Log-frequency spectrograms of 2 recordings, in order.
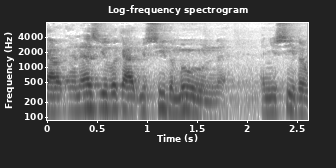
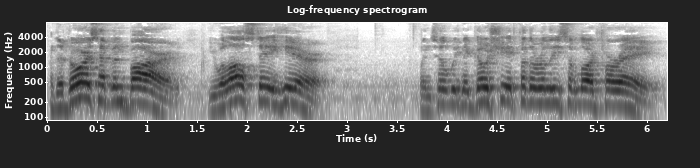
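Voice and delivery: loud, higher-pitched proclamation; Remy, commanding orator; 6 semitones higher, 9 dB louder than usual. Acted. Remy tells the guests they are held, commanding orator. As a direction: announce terms to a captive crowd. Remy's announcement to hall.

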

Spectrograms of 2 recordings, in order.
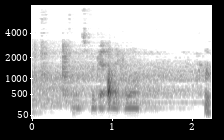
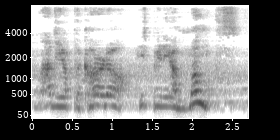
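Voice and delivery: a lightly done Scottish dwarf, higher than usual; pleading dwarf in fake Scottish; fake Scottish accent; 6 semitones higher than usual. Prisoner dwarf explains himself to the party, light Scottish accent. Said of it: "You and your fake Scottish accent".

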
